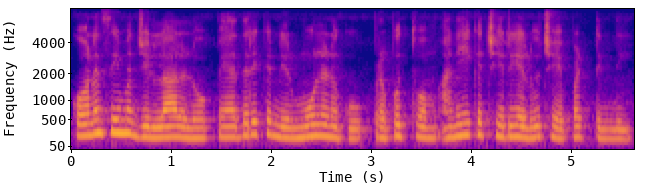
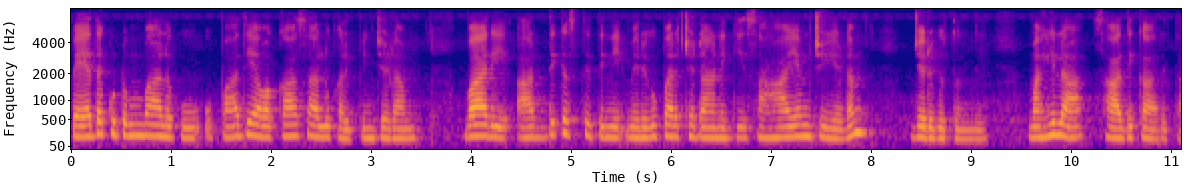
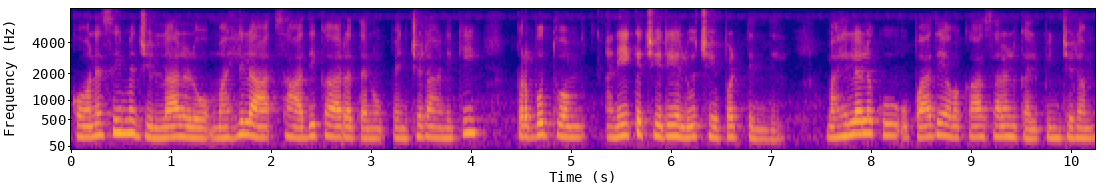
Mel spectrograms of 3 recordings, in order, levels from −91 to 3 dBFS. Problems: none marked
